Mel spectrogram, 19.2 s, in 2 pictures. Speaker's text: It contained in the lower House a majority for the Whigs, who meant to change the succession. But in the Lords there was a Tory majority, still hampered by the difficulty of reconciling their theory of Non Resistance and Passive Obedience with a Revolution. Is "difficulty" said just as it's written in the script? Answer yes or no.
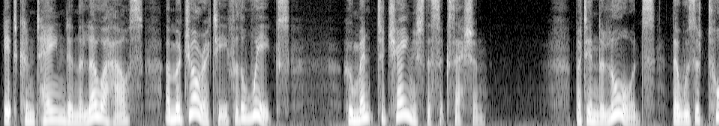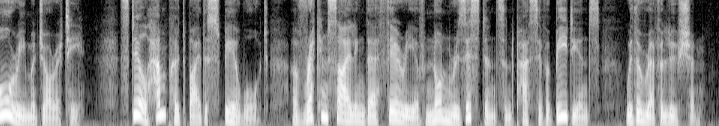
no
